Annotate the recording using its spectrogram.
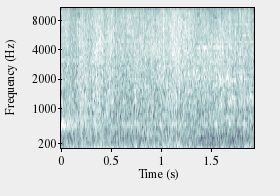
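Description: An energy shield crackles and hums.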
